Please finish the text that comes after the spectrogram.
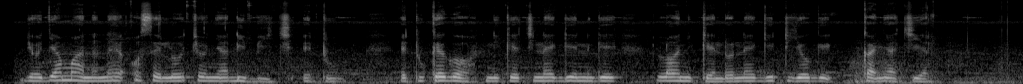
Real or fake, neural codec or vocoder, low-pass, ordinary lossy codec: fake; vocoder, 44.1 kHz, 128 mel bands every 256 samples, BigVGAN v2; none; none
